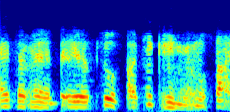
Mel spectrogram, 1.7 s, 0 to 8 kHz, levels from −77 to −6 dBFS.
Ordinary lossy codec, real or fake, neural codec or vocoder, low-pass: AAC, 32 kbps; fake; codec, 16 kHz, 1 kbps, FreqCodec, smaller model; 7.2 kHz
